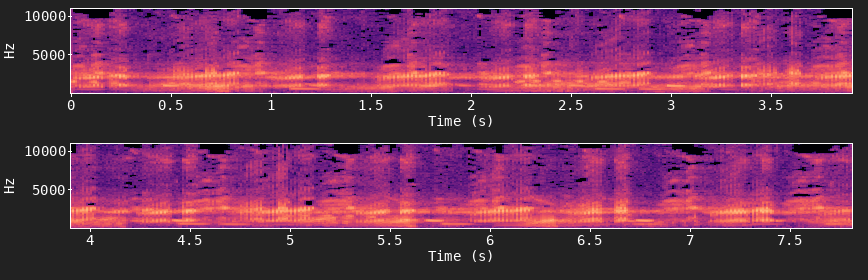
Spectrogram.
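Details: Many frogs croak together in a thick continuous chorus, raspy pulsed calls piling up, with brief sliding whistle-like notes repeating roughly once a second beneath.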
